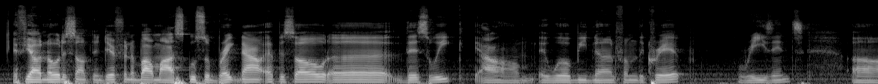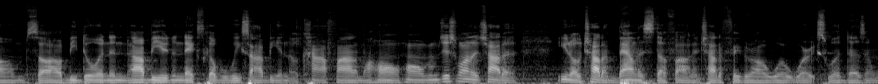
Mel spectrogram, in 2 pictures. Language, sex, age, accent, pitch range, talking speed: English, male, 20-39, American, 95-115 Hz, 230 wpm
